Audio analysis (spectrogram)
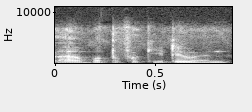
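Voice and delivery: ordinary talk, nothing marked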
